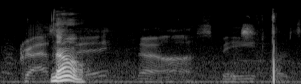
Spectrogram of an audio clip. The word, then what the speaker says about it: Spee: Spee, or it's spelled like Spee, but I think it's pronounced Spay.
